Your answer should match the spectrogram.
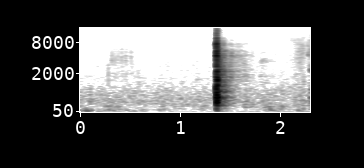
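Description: Near silence broken by one short, sharp click about a second and a half in.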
